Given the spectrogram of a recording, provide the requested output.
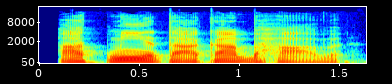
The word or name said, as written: आत्मीयता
